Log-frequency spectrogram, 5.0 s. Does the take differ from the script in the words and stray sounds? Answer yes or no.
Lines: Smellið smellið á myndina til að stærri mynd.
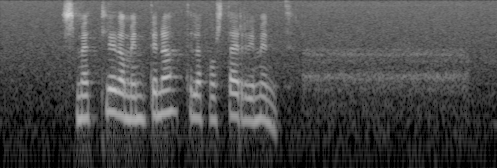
yes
